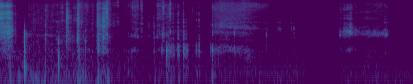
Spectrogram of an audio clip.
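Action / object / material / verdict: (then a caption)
scrape / glossy paper pages of a hardcover book / paper / none. Fingertips and long nails squeeze and rub the glossy paper pages of a large hardcover animal book, then a page is turned. Dense crinkly rustling and sharp crackles come through with bright, papery texture. A soft sweep of the turning page follows, then a brief silence and a last gentle rub.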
